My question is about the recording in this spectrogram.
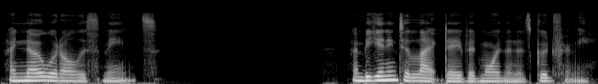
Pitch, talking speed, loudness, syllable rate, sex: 160 Hz, 170 wpm, -17 LUFS, 5.1 syllables/s, female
